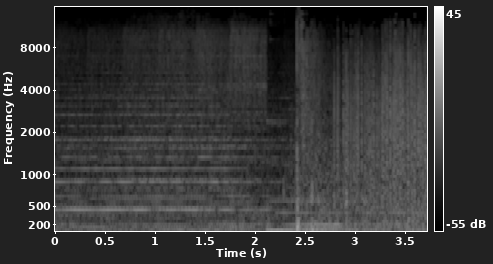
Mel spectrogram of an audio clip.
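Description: sound effect, fireworks exploding

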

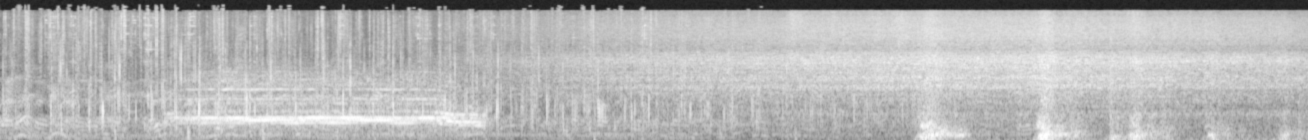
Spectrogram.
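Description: vehicle, steam train departing

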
